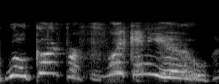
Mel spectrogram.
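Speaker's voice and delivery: high, drawn-out bitter mock yell; acted-out sarcastic cry, stretching the words; Twice's tearful outburst. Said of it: "crying his ma".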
